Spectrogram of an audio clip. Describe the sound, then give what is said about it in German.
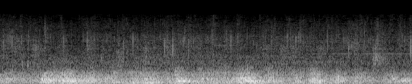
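Steady, dense heavy downpour during the drive to the 5-Seen Filmfestival at Starnberger See, hissing across a broad wash of sound, with deep rumbling swells of thunder rolling underneath, loud throughout, with no voices. “Bei der Anfahrt hat es unheimlich geregnet und der Film wurde dann aber Gott sei Dank nach innen ins Kino verlegt.”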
